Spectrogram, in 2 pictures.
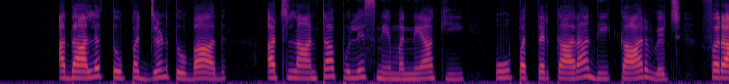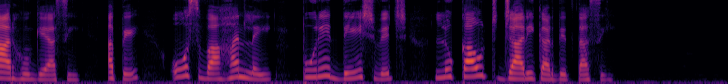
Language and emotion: Punjabi, neutral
